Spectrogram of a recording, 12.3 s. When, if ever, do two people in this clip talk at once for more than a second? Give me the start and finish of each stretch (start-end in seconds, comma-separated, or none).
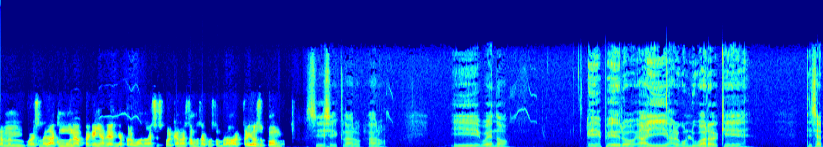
none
